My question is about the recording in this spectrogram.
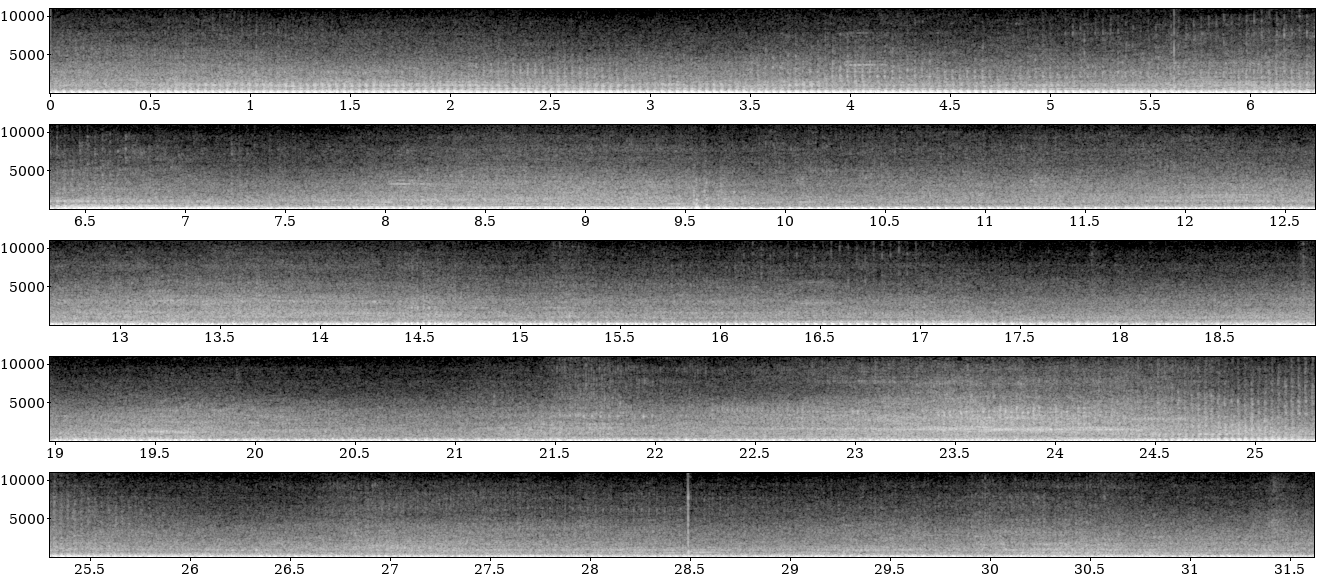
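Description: Motor scooter traffic passing on a busy street: a steady mix of small engines running and tyre noise. One engine drone stands out close by for the first several seconds.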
